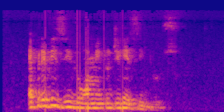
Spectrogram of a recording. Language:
Portuguese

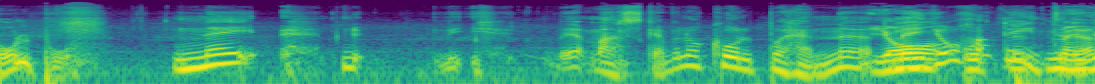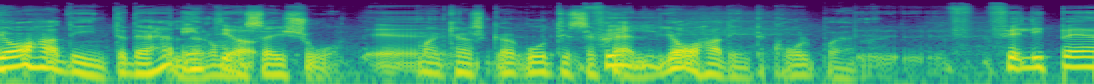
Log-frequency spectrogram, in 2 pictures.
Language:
Swedish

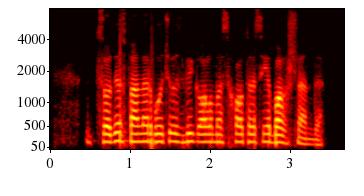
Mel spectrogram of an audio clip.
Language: Uzbek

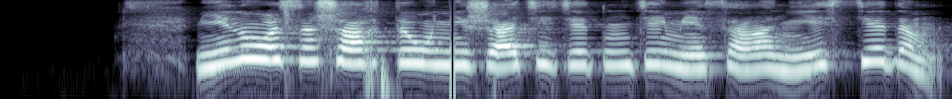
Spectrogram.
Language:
Kazakh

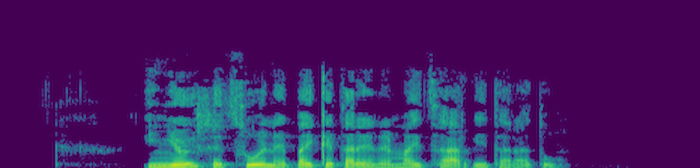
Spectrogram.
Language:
Basque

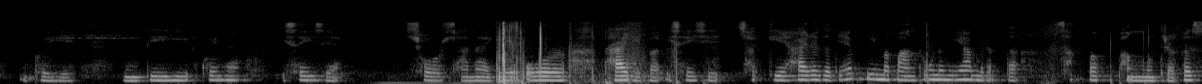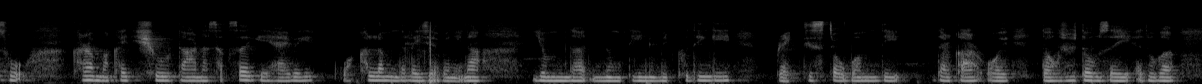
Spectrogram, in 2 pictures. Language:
Manipuri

